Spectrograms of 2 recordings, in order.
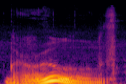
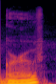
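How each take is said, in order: First: The word is drawn out with funky flair. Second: The word is said plainly and flatly. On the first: The speaker calls it right. "You got to say groove" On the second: The speaker calls it wrong. "You can't just say groove"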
